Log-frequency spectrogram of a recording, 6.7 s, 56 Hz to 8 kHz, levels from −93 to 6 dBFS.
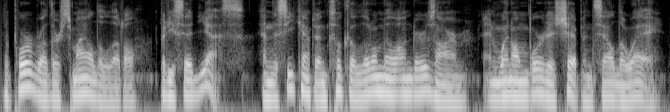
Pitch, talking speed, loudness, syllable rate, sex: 110 Hz, 270 wpm, -16 LUFS, 6.2 syllables/s, male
